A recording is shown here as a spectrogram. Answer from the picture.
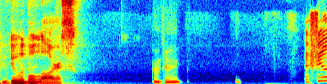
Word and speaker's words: Dulubul Larz: when I said it I'm just gonna write it how it's spelled how it's pronounced dullable Lars yeah dulable Lars okay I feel like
